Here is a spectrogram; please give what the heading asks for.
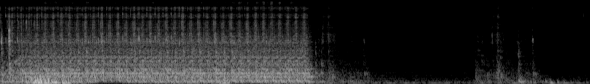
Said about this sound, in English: lower my presser foot and start.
